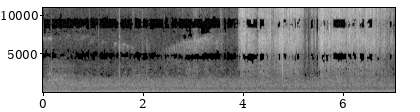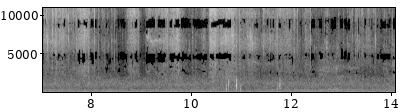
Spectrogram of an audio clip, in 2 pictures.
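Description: Faint rustling of footsteps and handling through low leafy ground plants, over a steady outdoor hiss, with two brief high chirps about eleven seconds in.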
